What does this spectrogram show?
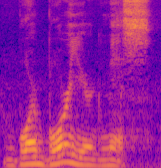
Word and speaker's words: borborygmus: moving on to the fifth is borborygmis which Miss yes that's how it's pronounced I'm pretty sure double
